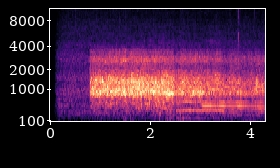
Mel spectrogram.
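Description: A Tecsun portable radio tuned to medium wave 1008 kHz, giving a loud, even hiss of AM reception static that comes in suddenly about a second in. From about halfway, a few steady musical notes of the station's jingle rise faintly under the static.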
